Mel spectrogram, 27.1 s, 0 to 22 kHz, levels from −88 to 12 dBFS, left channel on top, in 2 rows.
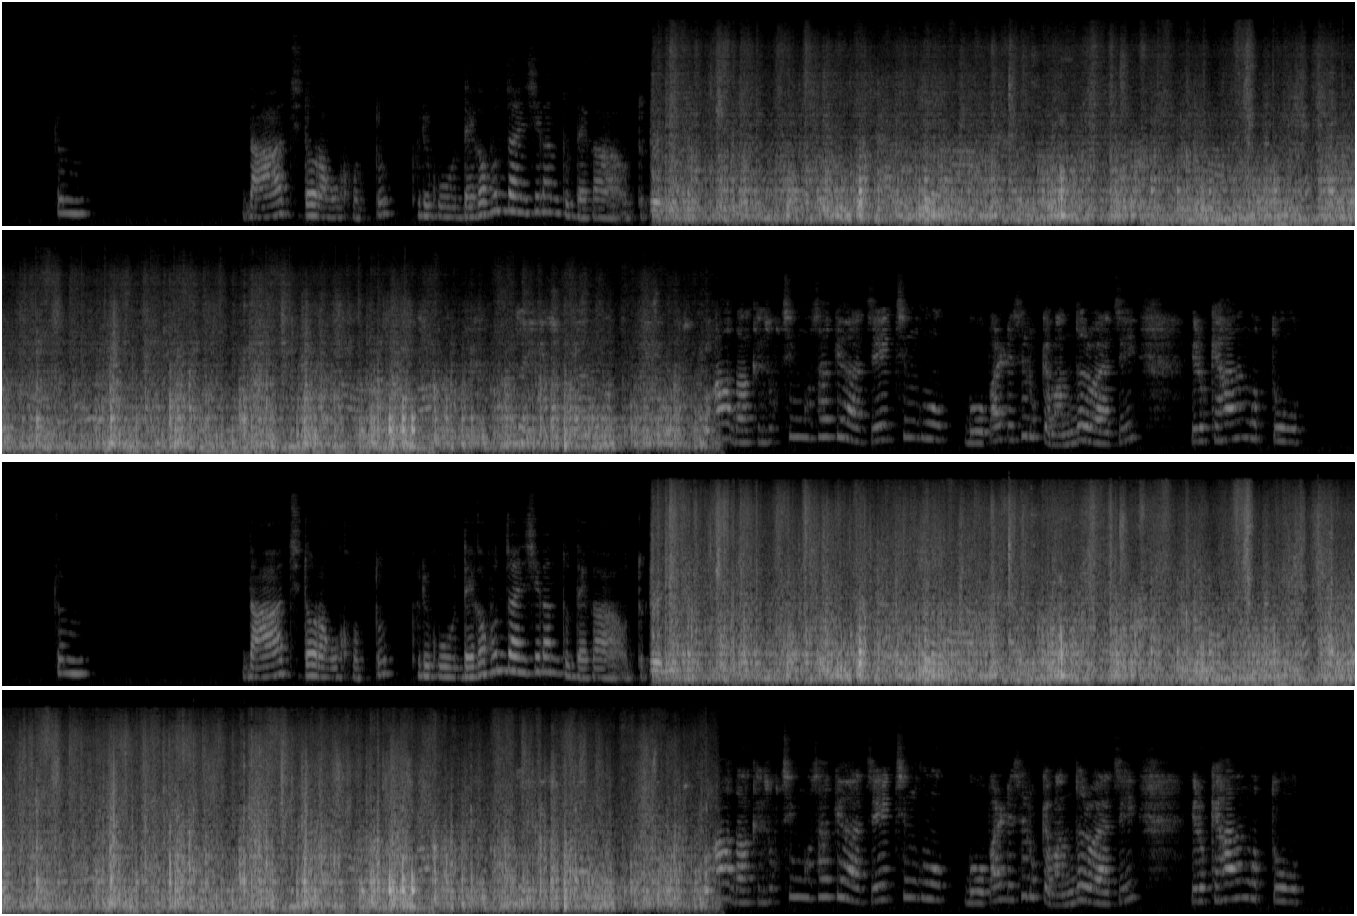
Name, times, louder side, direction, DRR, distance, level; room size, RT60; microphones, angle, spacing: voice 1, 0.5-0.8 2.4-3.5 3.7-3.9 4.1-7.4 8.3-13.1 13.4-15.8, right 3 dB, 90° right, 1.6 m, -48 dB
sound 1, 6.5-20.7, right 3 dB, 50° right, 0.5 m, -35 dB
sound 2, 11.4-17.9, left 1 dB, 35° left, 0.5 m, -46 dB
voice 2, 16.9-26.5, right 1 dB, 10° right, 0.7 m, -50 dB
6.8 x 2.4 x 2.7 m
head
